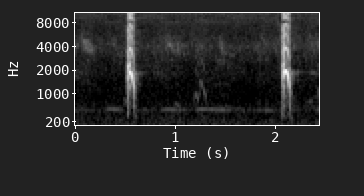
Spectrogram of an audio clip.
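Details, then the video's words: Two short, sharp partridge notes about one and a half seconds apart, clipped and piercing, from a calling pair in a quiet setting. "joddi teetar avaaz"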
